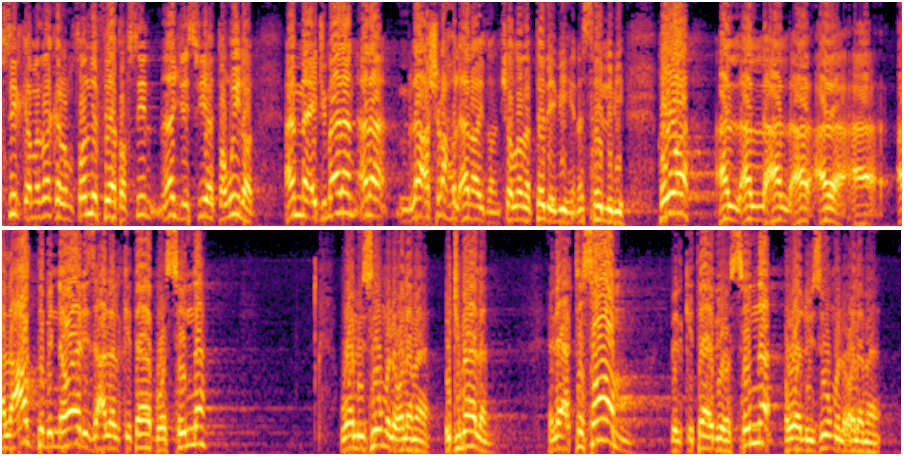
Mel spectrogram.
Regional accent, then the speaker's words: Egypt; الآن في الإحصائيات على الأقل عندنا في مصر الواحد أمام 9 من النساء

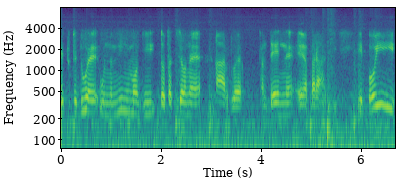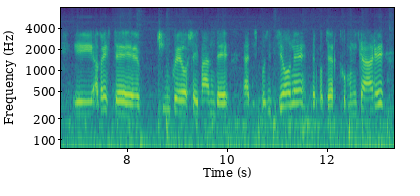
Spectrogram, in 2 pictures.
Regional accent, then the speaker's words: Sardinia, Italy; Per andare da Genova alla Sardegna, peraltro anche la mia terra d'origine

